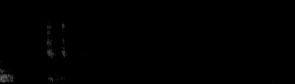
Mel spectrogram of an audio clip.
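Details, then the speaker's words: Adult male dental implant patient under sedation in the chair, anesthetist jaw-thrusting airway open, oxygen saturation dropping: harsh gurgling snore bursts (some gargle from blood) stopping into silent apneic pauses, then breathing resumes; snoring with obstructive apnea. "this is the crna's hands jaw thrusting his airway open that's him snoring and having apnea episodes in the chair because the oxygen pulsation just kept dropping"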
